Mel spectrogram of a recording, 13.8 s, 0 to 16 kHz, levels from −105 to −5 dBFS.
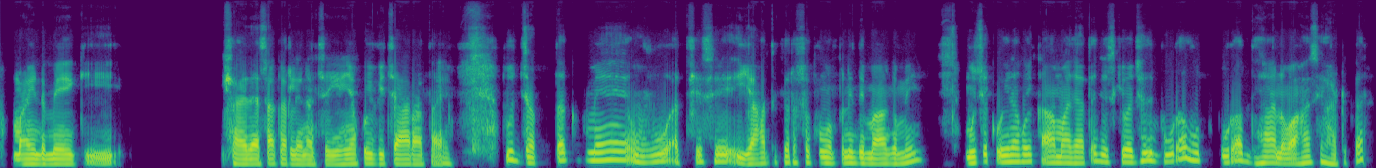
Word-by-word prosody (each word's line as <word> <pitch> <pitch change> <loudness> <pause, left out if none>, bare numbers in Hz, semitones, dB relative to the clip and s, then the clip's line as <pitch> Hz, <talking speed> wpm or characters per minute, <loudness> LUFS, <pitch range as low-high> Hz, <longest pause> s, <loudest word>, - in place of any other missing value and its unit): mind 100 0 +3
में 105 -1 +3
कि - - -3 1.1
शायद 100 -1 +3
ऐसा 100 0 +2
कर 105 0 -2
लेना 100 0 +2
चाहिए 95 +1 -1
या 105 - +2
कोई 110 - +2
विचार 100 -1 +1
आता 95 +1 -1
है, 115 - -4 0.6
तो 190 - +2
जब 130 -8 -1 0.2
तक 175 0 +2 0.3
मैं 185 +2 +3 0.2
वो 150 +2 +1
अच्छे 75 - -3
से 75 0 -1 0.2
याद 110 +3 0
कर 130 -1 -1
सकूँ 125 -1 -1
अपने 120 +2 0
दिमाग 110 -2 +2
में, 135 +11 -1 0.5
मुझे 125 +5 +2
कोई 140 - +2
न 150 - +4
कोई 150 0 +2
काम 130 0 +2
आ 125 - +2
जाता 120 +4 0
है 160 - -2
जिसकी 140 -1 -2
वज़ह 135 +5 +2
से 175 - +3
पूरा 155 +9 +1
वो 175 - +2 0.2
पूरा 135 0 +2 0.2
ध्यान 125 -1 +2
वहाँ 115 +5 +2
से 135 +2 -5
हटकर, 105 -6 -3
120 Hz, 190 wpm, -20 LUFS, 105-140 Hz, 1.1 s, न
